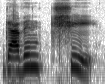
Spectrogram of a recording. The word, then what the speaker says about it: Da Vinci: That's because when C comes before E or I, it's pronounced CH. Look, how do you pronounce this word? Cello. Yep. What about this one? Right, Da Vinci, CI.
